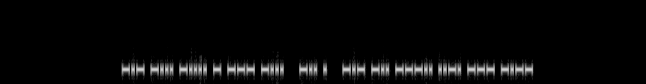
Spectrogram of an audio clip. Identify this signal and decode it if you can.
Morse code, heard as a keyed tone, about 50 wpm, 700 Hz. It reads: KB6TOB DE KD8FOY
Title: USA Callsign DE Callsign 50wpm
